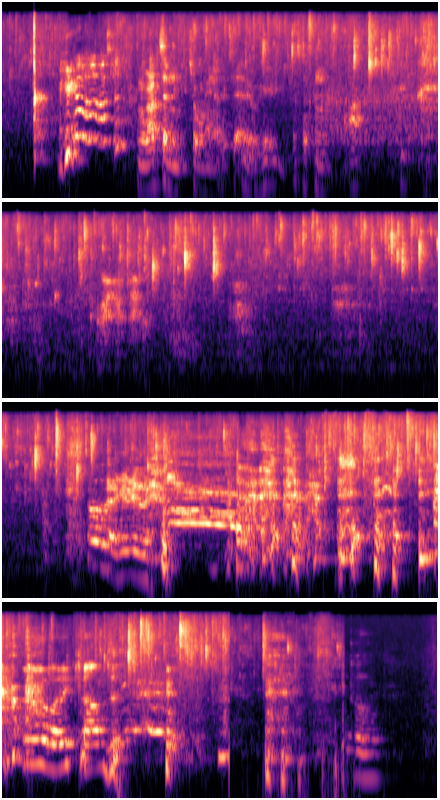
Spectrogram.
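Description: A young man talks with animation close by in a small echoing room.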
